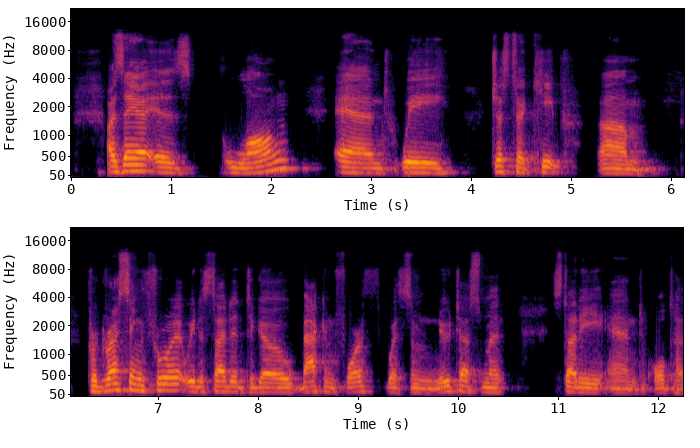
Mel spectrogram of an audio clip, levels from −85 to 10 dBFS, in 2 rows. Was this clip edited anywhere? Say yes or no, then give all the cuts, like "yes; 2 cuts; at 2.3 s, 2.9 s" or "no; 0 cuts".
no; 0 cuts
